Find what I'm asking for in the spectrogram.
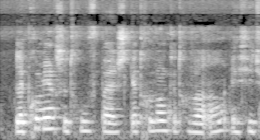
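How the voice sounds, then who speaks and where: A woman's fairly high-pitched voice. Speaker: book reviewer youtuber. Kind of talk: book review monologue. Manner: fast; mumbles words, hesitant.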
